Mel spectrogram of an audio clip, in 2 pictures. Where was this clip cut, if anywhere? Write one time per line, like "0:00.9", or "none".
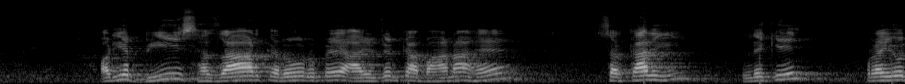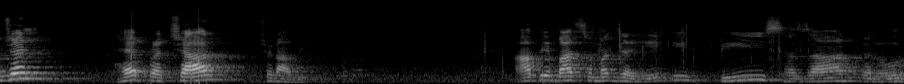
none

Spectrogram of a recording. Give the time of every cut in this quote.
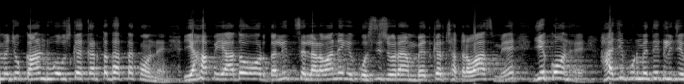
none

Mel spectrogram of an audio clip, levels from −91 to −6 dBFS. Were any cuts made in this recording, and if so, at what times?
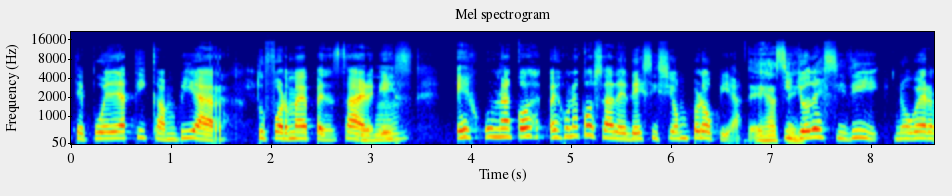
none

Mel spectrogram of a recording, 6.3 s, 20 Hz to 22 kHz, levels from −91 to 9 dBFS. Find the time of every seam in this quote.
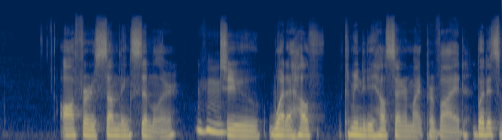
0:03.3

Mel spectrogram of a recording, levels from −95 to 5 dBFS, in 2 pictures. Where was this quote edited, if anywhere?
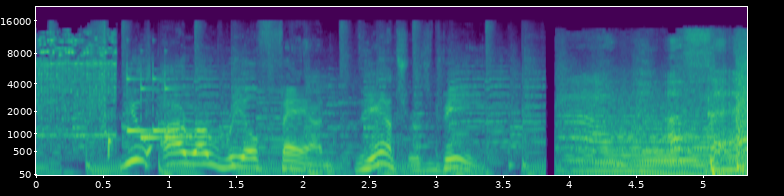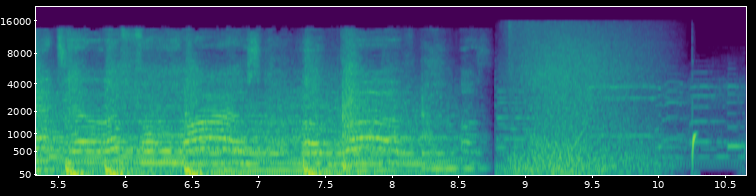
0:05.1

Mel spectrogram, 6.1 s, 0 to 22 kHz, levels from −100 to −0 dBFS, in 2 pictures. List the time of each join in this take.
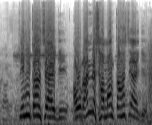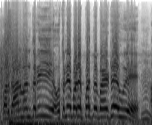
0:02.9

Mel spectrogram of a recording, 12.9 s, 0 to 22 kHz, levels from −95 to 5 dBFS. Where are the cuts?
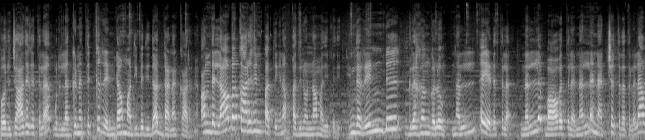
0:01.1
0:03.9
0:06.8
0:10.3

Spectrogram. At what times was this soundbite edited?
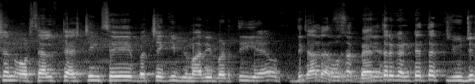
0:02.8

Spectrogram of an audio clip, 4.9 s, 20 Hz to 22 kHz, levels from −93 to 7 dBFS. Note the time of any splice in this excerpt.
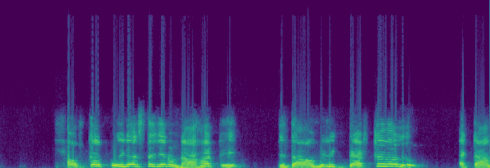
none

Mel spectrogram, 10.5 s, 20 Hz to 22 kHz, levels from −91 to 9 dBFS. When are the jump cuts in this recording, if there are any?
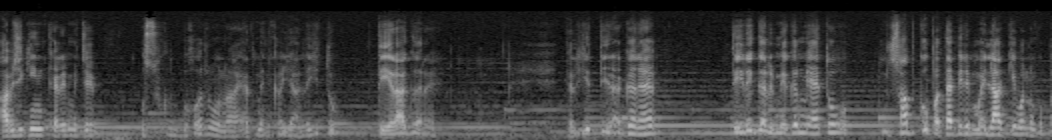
none

